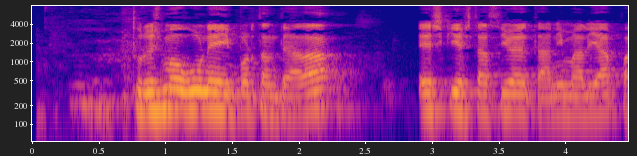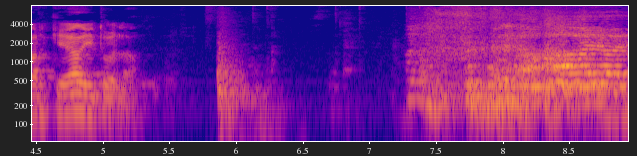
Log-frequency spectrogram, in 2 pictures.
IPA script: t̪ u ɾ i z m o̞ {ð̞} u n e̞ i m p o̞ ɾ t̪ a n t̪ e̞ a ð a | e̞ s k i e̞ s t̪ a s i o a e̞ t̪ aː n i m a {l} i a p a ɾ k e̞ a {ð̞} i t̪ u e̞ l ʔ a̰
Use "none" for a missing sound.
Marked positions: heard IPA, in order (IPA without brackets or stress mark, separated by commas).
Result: ɣ̞, l, ð̞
